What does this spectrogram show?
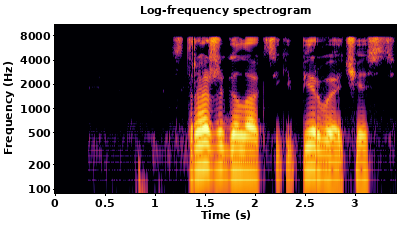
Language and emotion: Russian, neutral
